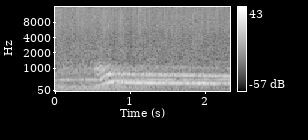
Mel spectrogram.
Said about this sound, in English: Ooh, howling wolf. Nice touch.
